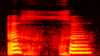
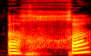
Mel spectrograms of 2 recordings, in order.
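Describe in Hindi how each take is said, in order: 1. दोनों अक्षरों के बीच एक छोटा सा ठहराव है। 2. दोनों अक्षर बिना किसी ठहराव के एक साथ बोले जाते हैं। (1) "यहाँ पर जो मैं रुकती हूँ ना ... जमा और ठहराव के साथ पढ़ना" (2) "इसको ऐसे नहीं पढ़ेंगे"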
